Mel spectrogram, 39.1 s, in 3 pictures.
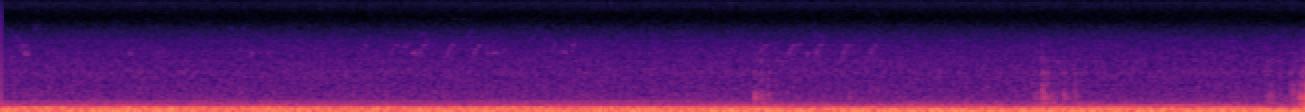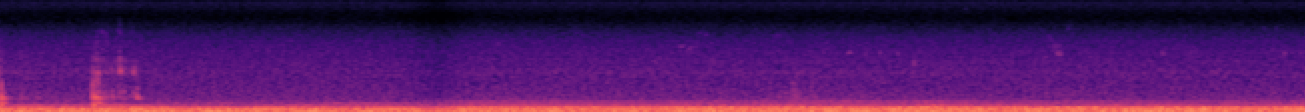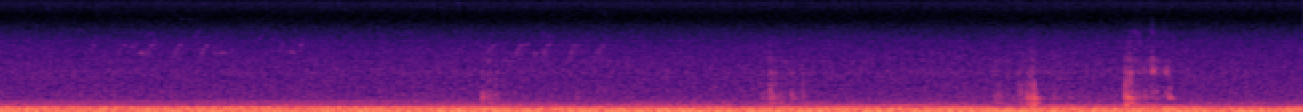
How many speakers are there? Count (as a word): zero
